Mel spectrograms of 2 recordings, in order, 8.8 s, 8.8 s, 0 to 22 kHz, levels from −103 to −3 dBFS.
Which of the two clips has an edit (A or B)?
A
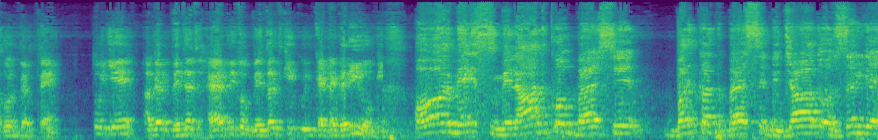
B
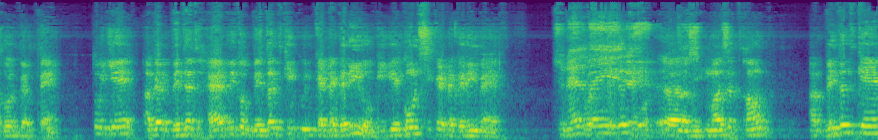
A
